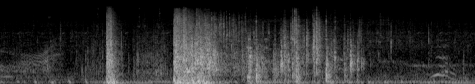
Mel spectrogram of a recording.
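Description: Wooden boards smash and splinter with a loud crash.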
